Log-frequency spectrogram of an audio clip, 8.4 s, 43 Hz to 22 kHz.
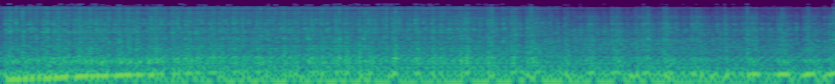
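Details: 1939 Ford 1.5-ton truck, flathead V8 parked about 65 years (bad head gasket, water in oil pan), new intake gasket and condenser, wired directly to battery: deep loping burble, slightly uneven beats, settling in; runs pretty good, carburetor a little weak.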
